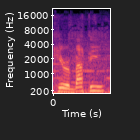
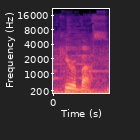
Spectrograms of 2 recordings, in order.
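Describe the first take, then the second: First: The 'ti' is said with a t sound. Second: The 'ti' is said with an s sound. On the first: The speaker calls it wrong. "don't say Kiribati" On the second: The speaker calls it right. "we say the T as an S"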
